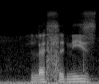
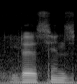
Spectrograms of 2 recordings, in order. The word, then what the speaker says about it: Lassaigne: Might be की pronunciation मेरी गलत हो, स्पेलिंग में लिख देता हूँ, LASSAIGNE और ऊपर एप्स्ट्रॉफी के साथ ऐसे, लेसनीज टेस्ट है ये, जो पता नहीं लेसन्स टेस्ट है, जो भी है।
